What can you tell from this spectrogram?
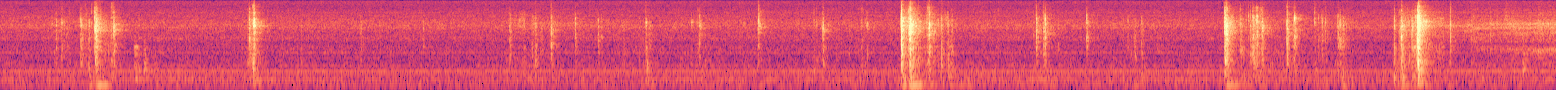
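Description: Sparse, irregular clicks of a computer keyboard, some single and some in quick little groups, over a faint steady hum.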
